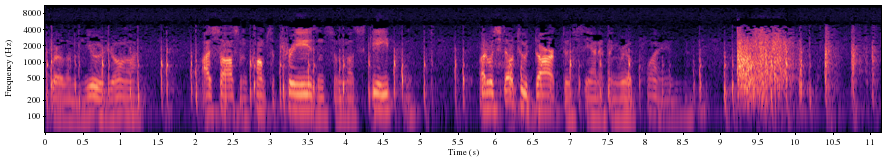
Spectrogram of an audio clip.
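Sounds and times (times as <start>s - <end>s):
speech: 0.1s - 1.4s, 2.1s - 4.8s, 5.8s - 8.8s
gunshots in a canyon: 9.2s - 10.6s.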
